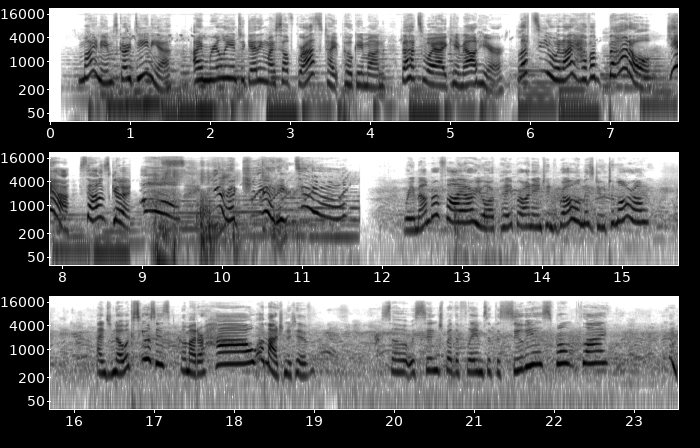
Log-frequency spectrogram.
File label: Animation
